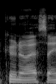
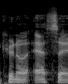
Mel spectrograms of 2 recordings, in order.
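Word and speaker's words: Cunoesse: knowing what i know i don't know why i keep saying kuno sa like i'm trying to pronounce the e at the end it's kuno s as like hair s also like the game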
